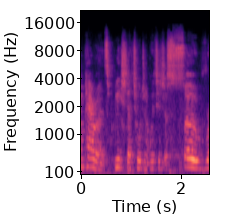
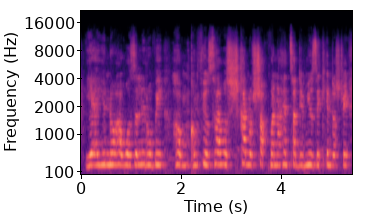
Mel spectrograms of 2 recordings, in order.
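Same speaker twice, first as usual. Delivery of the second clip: imitating an African star's put-on foreign accent, louder; mock put-on foreign accent; 5 semitones higher, 3 dB louder than usual. Mocking an artist who drops his Nigerian accent, put-on foreign accent. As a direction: parody him faking a foreign accent. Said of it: "why are you talking like that?".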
